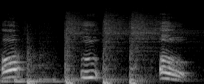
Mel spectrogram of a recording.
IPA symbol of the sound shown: o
